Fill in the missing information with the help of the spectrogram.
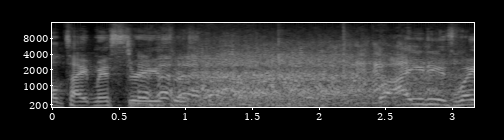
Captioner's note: laughter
